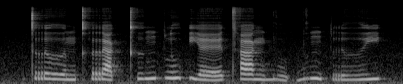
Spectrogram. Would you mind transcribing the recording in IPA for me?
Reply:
t r ɤː˨˩ n kʰ r a˨˩ k̚ tʰ ɯ˦˥ ŋ p l u˦˥ ʔ j ɛː˩˦ tʰ a˧ ŋ b u˨˩ ʔ b ɯ˥˩ ŋ p r ɯː˦˥ j

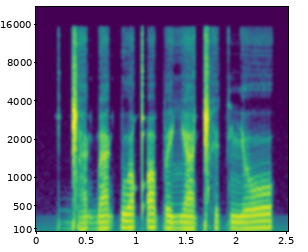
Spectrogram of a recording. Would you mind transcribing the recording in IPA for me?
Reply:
ɡ͡ǁ æ ɡ͡b æ k͡p u qʼ o p e ʎ æ ǁʰ i k nʲ o

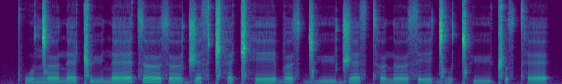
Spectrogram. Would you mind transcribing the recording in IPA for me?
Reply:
pʰ w ʊ ŋ͡ǀ œː n ɛː ǁ yː n ɛː t͡s œː s œː d͡ʒ ɛ s ǁʰ ɛ ǁʰ eː b œː s ɡ͡ǀ yː d͡ʒ ɛː s tʰ œ n œː s ɪː ɡ͡ǀ ʊː ǀʰ yː ǁ ʊ s tʰ ɛː

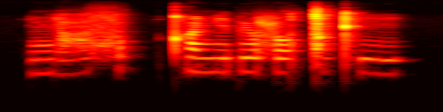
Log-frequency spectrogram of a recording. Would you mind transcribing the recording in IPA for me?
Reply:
ɲ a̤ s | qʰ ɛ̃ ɲ i pʲ ɔ ɬ ɔ ǀ ɛ̤ kʰ i

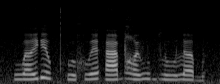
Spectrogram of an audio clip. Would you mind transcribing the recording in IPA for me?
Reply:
w ɐ e̯ ɾʲ ɛ o̯ kʷʰ ɐ xʷ ɛ | a b ʁ ʏ v u b l u l ɐ b

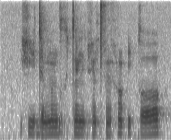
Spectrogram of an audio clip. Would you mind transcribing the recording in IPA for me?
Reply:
x i d ə n̪ ɔ̃ ɡ o x t ɛ̃ ŋ h ɛ̃ t̪ʰ ə̃ h ɔ̃ ʔ i k ɔ

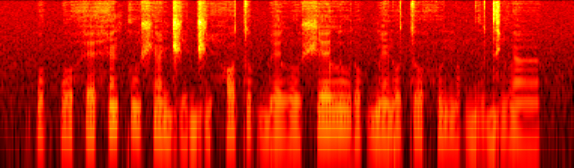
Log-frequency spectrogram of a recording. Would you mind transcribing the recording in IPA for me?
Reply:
k͡p o˨ k͡p o˨ h ɛ˨˦ h ɛ̃˦ k u˦˨ ʃ ã˧ d͡ʒ e˨ d͡ʒ i˧ h ɔ˦ t o˦˨ ɡ͡b ɛ˨ l o˨˦ ʃ ɛ˦ l u˦˨ ɾ o˨˦ ɡ͡b ɛ̃˧ ɾ o˦ t o˦ h u˦˨ n ɔ˨ ɡ͡b u˨˦ d i˧ l ã˧

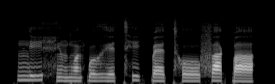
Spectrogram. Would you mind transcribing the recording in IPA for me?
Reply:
n i˦ h ĩ˨ ɡʷ ã˨ k͡p ʊ˨ ɣ e˨ tʰ i˦ k͡p ɛ˨ tʰ oː˨ f a˦ k͡p a˨

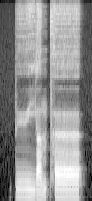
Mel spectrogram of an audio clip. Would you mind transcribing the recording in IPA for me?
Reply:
p yː˨ j ɐ˨˥ m pʰ œː˧

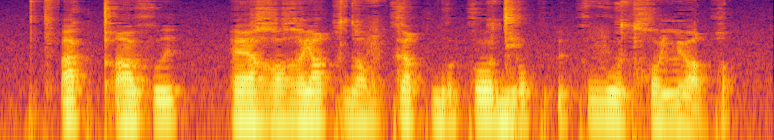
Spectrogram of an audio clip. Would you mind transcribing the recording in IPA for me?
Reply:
t͡sʼ a k qʼ a xʷ i | ɛ ʁ ɔ ʁ j ɐ q d ɔ v k ɨ q ɡʷ ɨ k o d j o k ʔ ɨ k v u d χ u lʲ ɔ q

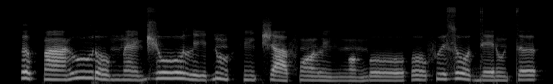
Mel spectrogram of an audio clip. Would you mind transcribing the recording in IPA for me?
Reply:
ə˦˨ p ã˨ ɣ u˦ ɾ o˨ m ɛ̃˨ d͡ʒ oː˦ l i˨ ɗ ũ˦˨ h ĩ˧ t͡ʃ a˦˨ f ɔ̃˧ l ĩ˨ ŋ ɔ̃˨ ŋ oː˧ | o˨ f ɨ˧ z o˦˨ d e˨ ɾ ũ˨ t ə˦

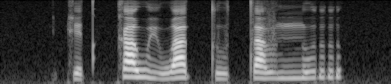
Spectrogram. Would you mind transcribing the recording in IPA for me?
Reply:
k e˩ t kː a˥ w y˩ w a˥ tː u˩ tː a˧ v nː u˧˥ r

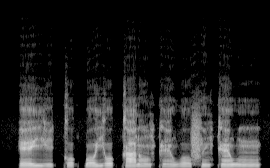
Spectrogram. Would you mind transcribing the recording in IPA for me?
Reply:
e˦ j i˧ k o˧ k͡p o˧ j o˦ k a˧ ɾ ɔ̃˨ k ɛ̃˨ w o˧ f ĩ˧ k ɛ̃˦ w ũ˧

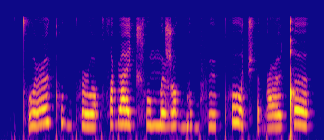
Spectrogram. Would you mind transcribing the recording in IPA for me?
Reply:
tʼ u ʕ ʉ kʰ u ɡ pʰ ɹ u ɡ sˤ ə ɡ ɛ t͡ɕʰ u m ɘ ʐ ɔ ɡ u ɡ f ʉ pʰ o t͡ʃʼ ə ɡ ʕ ʉ ǃ ə

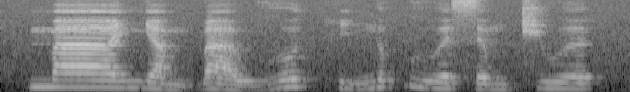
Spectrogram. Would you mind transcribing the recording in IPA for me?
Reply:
m aː˧ ɲ a˧˩ m ɓ a˧˩ w ɣ o˦˥ t̚ h ḭ˧˨ ŋ ə˦˥ p̚ ɣ u˧ ə̯ s ə˨˩ m t͡ɕ u˧ ə̯

